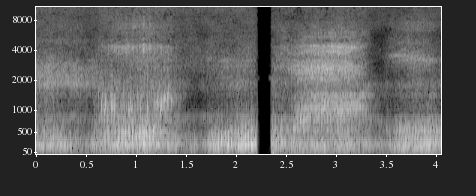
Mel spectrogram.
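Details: Old contented female cat Wassilissa, aged 14, from Leutkirch im Allgäu, makes a short, snoring rattle in a couple of raspy breathy pulses, with a brief silent gap in the middle.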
